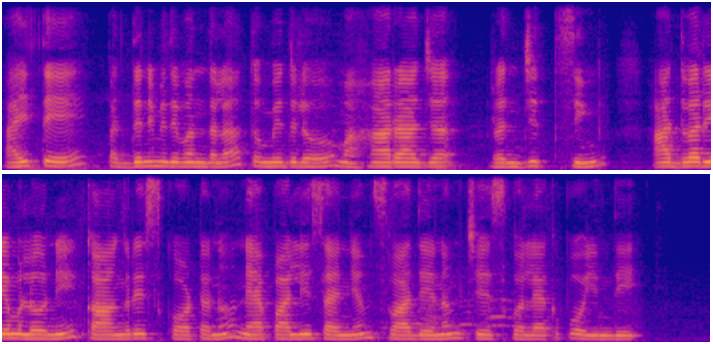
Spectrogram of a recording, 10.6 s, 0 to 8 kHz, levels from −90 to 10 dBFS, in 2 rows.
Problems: background sounds at intervals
